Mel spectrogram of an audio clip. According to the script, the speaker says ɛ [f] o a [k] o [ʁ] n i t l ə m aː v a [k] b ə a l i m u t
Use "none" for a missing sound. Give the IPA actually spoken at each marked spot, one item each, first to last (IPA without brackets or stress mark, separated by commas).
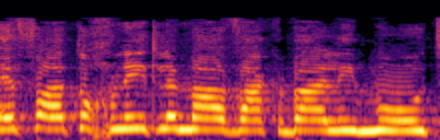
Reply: f, t, χ, k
